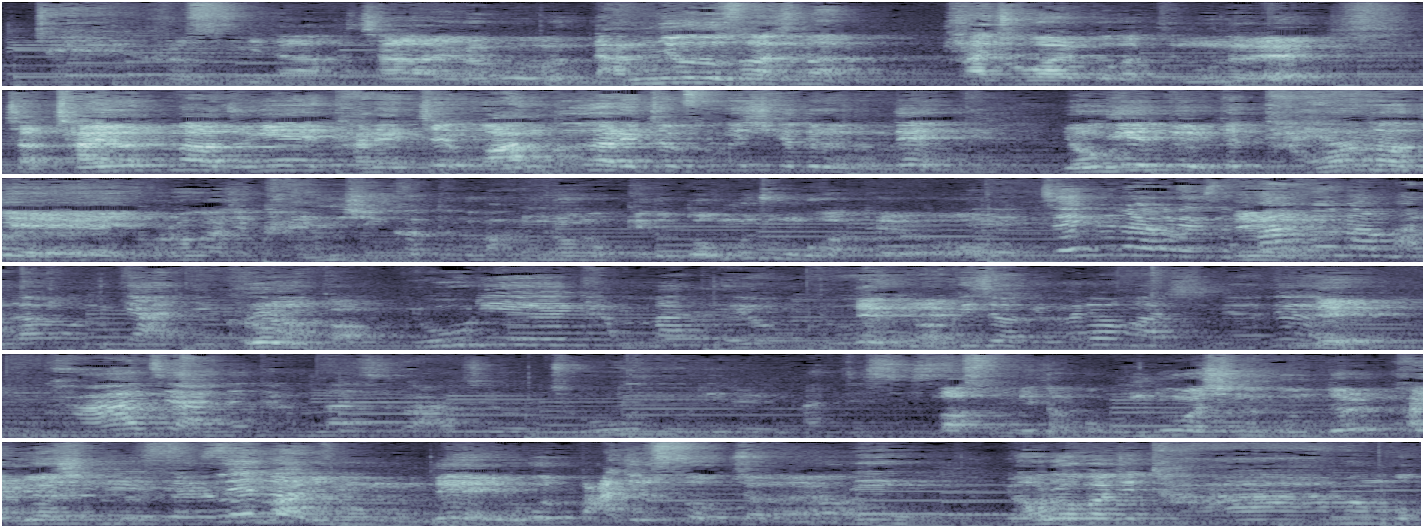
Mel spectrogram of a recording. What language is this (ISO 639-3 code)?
kor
